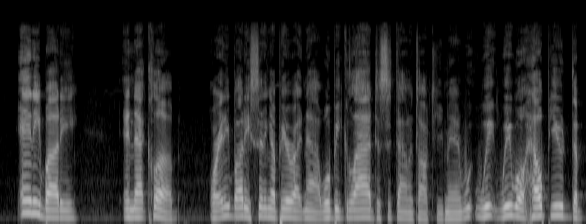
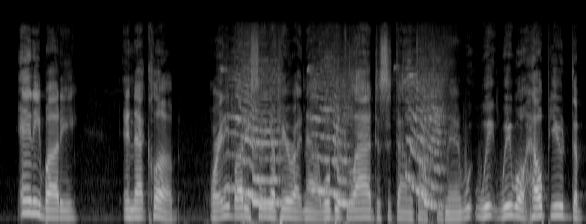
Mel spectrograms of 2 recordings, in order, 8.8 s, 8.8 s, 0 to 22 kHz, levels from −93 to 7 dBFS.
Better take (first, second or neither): first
